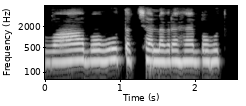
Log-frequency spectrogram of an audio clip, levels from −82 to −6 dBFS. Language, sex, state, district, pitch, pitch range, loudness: Hindi, female, Chhattisgarh, Korba, 210 Hz, 205-220 Hz, -21 LUFS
